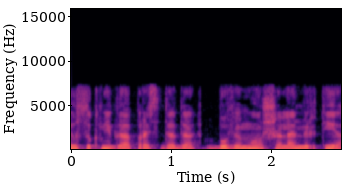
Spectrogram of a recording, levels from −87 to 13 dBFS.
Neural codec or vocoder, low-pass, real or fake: codec, 16 kHz, 4 kbps, FunCodec, trained on Chinese and English, 50 frames a second; 7.2 kHz; fake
